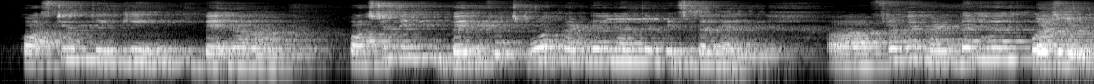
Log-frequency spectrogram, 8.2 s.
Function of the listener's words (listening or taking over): taking over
